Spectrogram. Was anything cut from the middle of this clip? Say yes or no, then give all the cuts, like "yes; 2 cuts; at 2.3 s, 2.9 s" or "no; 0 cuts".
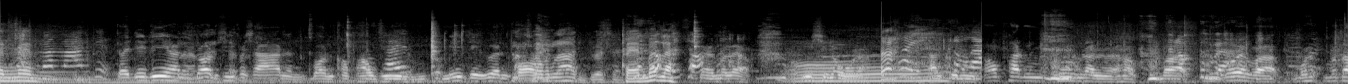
yes; 1 cut; at 9.8 s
